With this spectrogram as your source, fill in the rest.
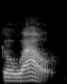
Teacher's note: And my lips even make a W sound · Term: glides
